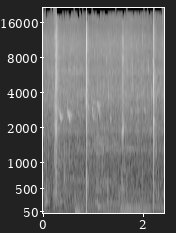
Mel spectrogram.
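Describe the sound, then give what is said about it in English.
A woman's knife chops through tomatoes on a board in four sharp, evenly spaced cuts as she slices six pounds of tomatoes in her home kitchen, with a faint kitchen hum underneath and no talking. “She slices 6 pounds of tomatoes.”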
